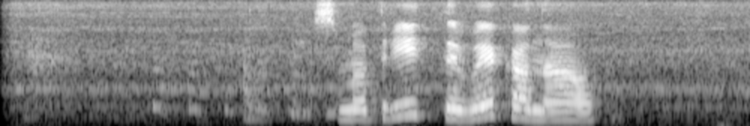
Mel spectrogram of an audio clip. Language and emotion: Russian, neutral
